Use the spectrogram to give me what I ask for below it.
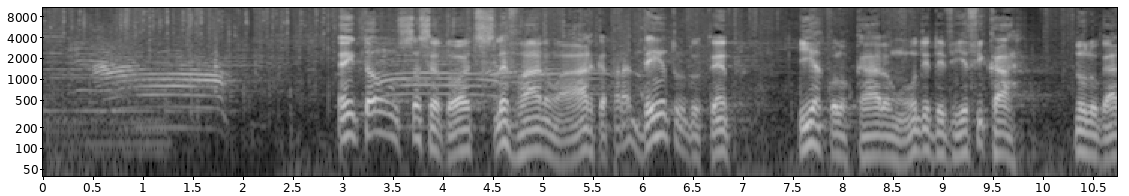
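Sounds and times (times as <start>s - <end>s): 
bull mooing: 0.2s - 2.0s, 3.2s - 5.8s
speech: 3.0s - 7.0s, 7.6s - 10.7s.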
